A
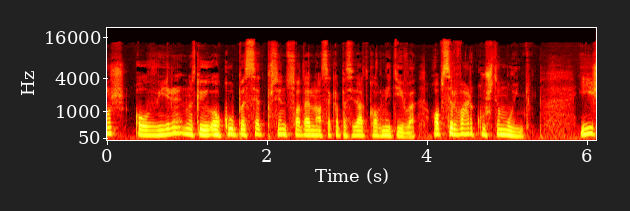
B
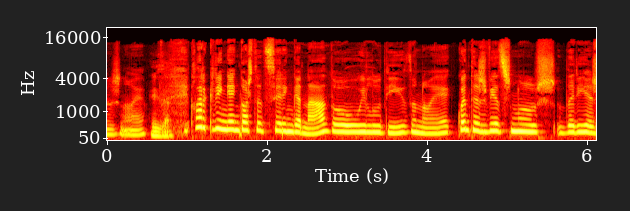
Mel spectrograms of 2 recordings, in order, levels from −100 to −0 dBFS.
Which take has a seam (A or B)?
A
